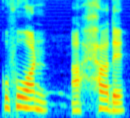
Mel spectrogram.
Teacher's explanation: একই অর্থাৎ আলিফের উপরে হরকত আসছে এটা এখন হামজা হামজা আসার কারণে এখানে স্পষ্ট হবে গুন্না হবে না আমরা যদি পড়ি কুফুয়ান ভুল এখানে কোন গুন্না হবে না কুফুয়ান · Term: ইজহার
